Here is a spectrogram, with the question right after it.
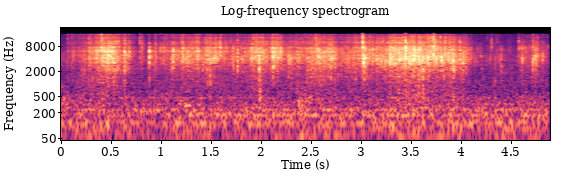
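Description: Long polished fingernails scratch and press a flat sheet of red, air-filled plastic bubble wrap lying on a surface. The result is a steady, bright crinkling and scratching rustle that swells and fades over five seconds, with almost no low end.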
